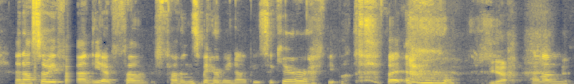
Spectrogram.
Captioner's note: laughing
